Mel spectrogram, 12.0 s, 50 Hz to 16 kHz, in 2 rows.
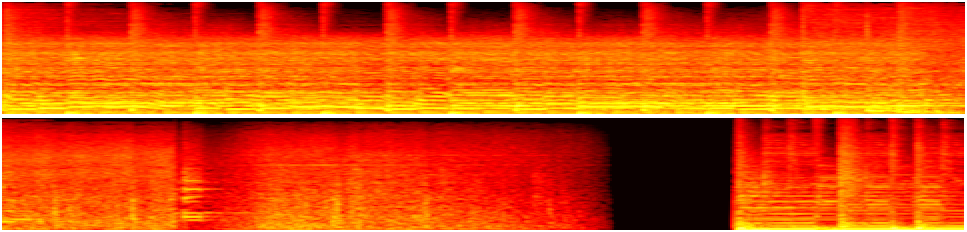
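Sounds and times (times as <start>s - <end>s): rushing wash of noise: 0.0s - 9.8s
short horn toot: 7.1s - 7.5s.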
